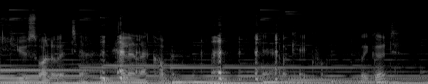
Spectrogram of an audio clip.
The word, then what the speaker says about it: Cobban: And your surname, I pronounce it Cobbin? Yeah, very nicely done. Okay. No, it's British, so yeah, Helena Cobbin.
